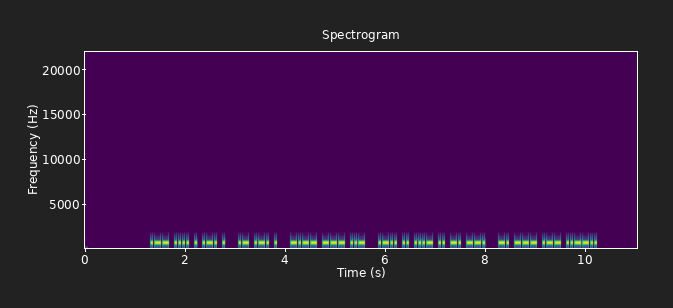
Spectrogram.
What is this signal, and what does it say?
Morse code, heard as a keyed tone, about 30 wpm, 700 Hz. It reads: WHERE ARE YOU LIVING NOW?
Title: Sentences from Top 1100 Words 30wpm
